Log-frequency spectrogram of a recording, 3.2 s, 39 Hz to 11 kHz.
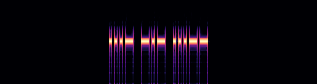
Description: Morse code, heard as a keyed tone, about 46 wpm, 700 Hz. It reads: VK3
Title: Callsign Prefixes for Top 100 DXCC - 45wpm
